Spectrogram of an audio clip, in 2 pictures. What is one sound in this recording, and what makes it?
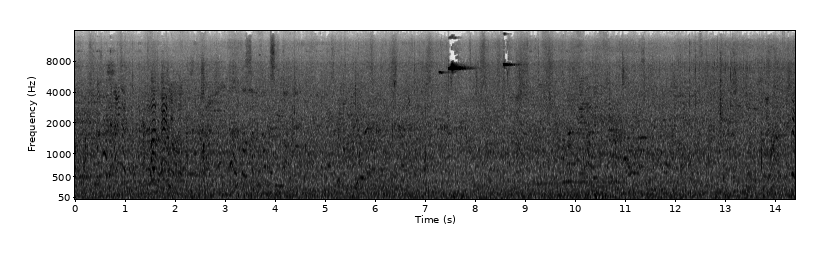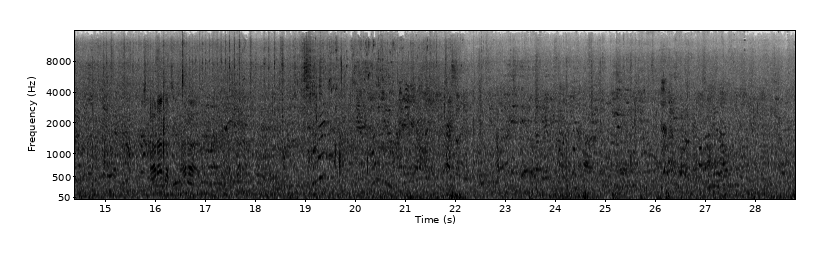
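Footsteps shuffle on pavement in a busy street.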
